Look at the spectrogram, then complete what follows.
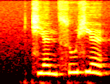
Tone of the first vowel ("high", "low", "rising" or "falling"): low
